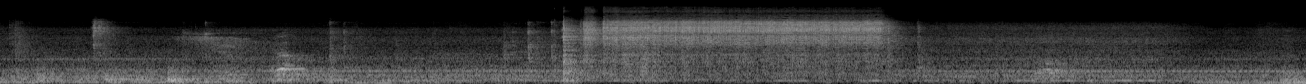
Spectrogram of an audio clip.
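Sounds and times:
welding arc striking click: 5.3s - 9.0s
arc welding hiss: 5.6s - 9.1s.

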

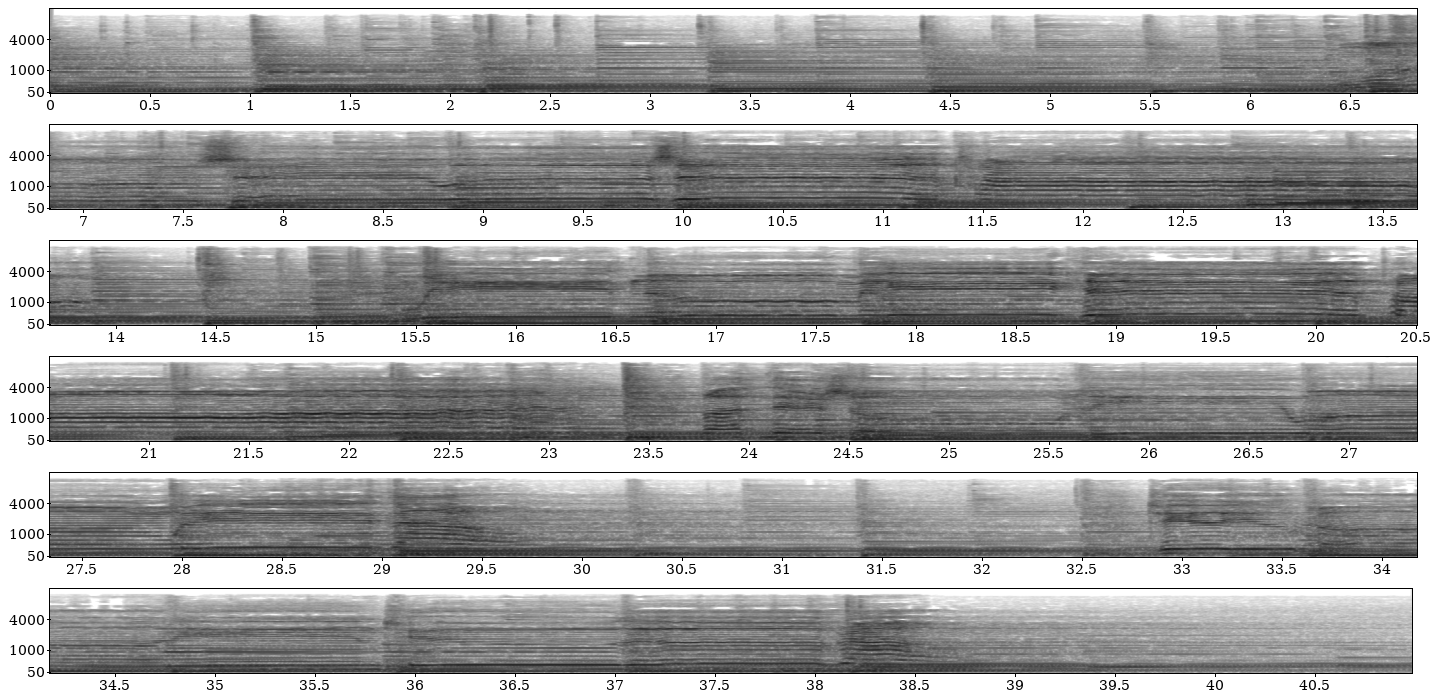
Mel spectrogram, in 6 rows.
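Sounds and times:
acoustic guitar: 0.0s - 40.9s
man singing: 6.3s - 14.4s, 15.2s - 30.5s, 32.5s - 39.2s.

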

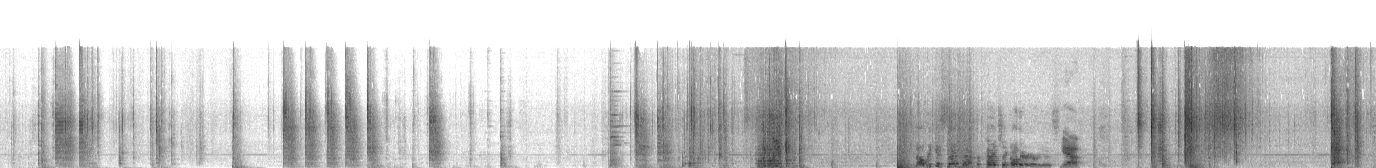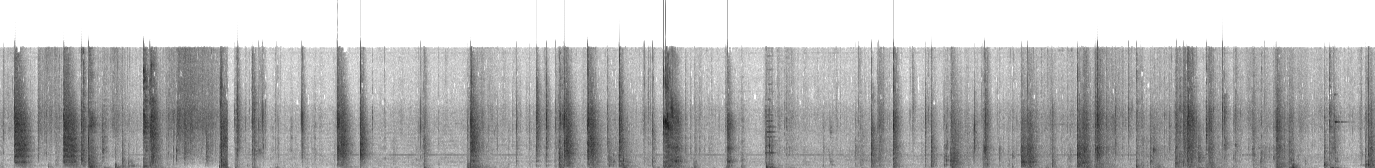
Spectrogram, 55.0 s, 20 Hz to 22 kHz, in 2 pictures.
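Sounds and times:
wood cracking and thudding: 0.1s - 4.0s, 12.6s - 17.0s, 17.8s - 19.9s, 22.6s - 25.4s, 26.6s - 35.3s, 35.9s - 55.0s.

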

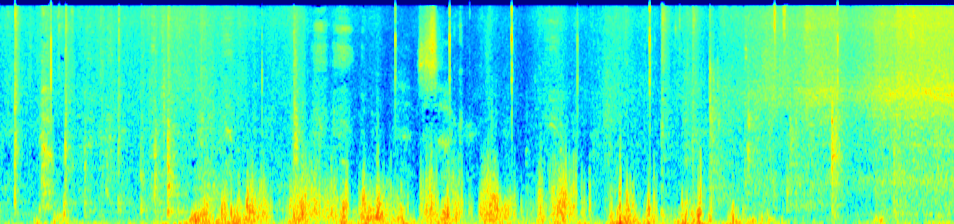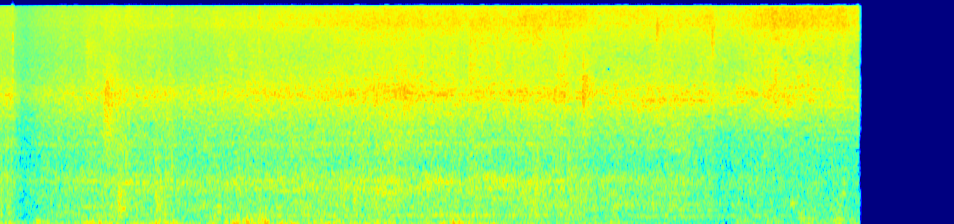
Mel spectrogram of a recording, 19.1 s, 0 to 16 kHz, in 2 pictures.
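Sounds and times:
shower water spray hissing: 7.2s - 18.2s.

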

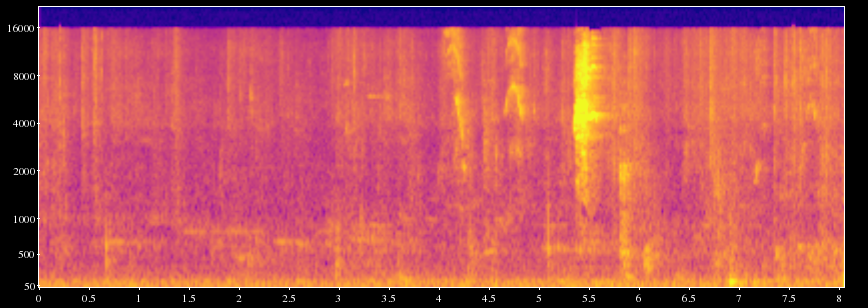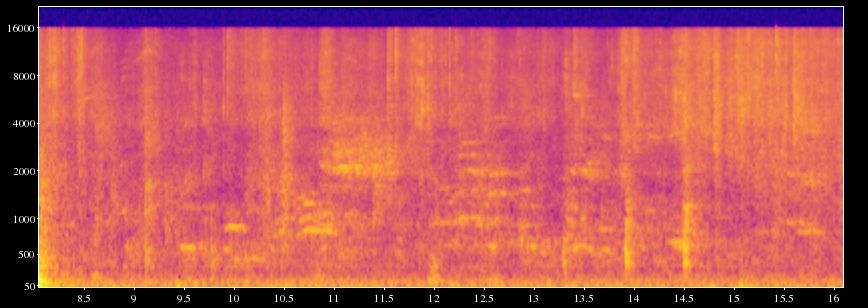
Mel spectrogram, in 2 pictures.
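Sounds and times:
baby monkeys squeaking: 4.0s - 6.0s.

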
